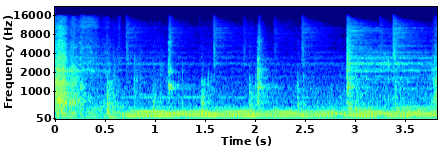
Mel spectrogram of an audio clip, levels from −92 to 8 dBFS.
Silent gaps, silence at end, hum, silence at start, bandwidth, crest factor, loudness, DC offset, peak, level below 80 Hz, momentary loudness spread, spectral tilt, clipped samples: none; 0 s; none; 0 s; 16.5 kHz; 18 dB; -36 LUFS; 0.2%; -16 dBFS; -56 dBFS; 4 LU; -5 dB/octave; under 0.1%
